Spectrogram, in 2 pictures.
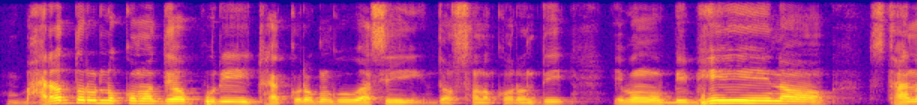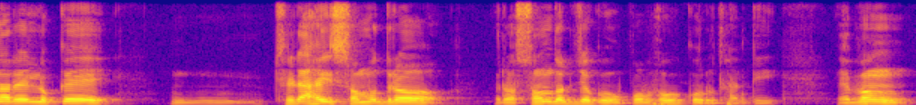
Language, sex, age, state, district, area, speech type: Odia, male, 60+, Odisha, Kandhamal, rural, spontaneous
